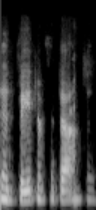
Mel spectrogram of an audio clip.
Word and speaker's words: Advaita Vedanta: Advaita Vedanta? – Yeah.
